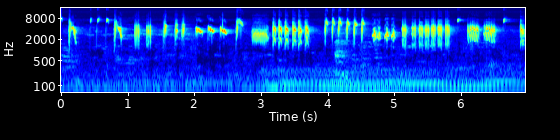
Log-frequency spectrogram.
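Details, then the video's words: Energetic male black-browed reed warbler song for teaching and attracting other birds: scattered sharp ticks building into rapid grating trills and harsh buzzy churrs, phrases alternating quickly between dry chatter and rasping notes, low background hum. "Masteran Dan Pancingan Bunyi Burung Kerak Basi Alis hitam (SINCHAN) Jantan Gacor"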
